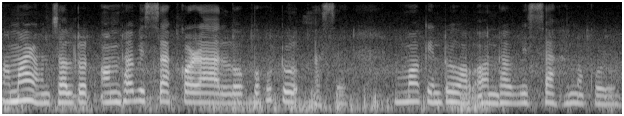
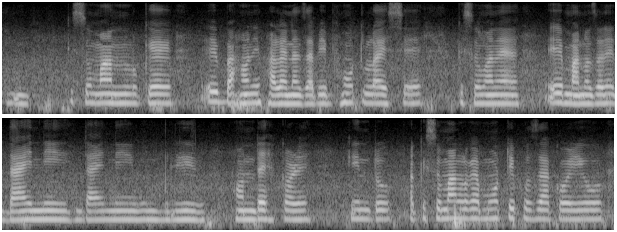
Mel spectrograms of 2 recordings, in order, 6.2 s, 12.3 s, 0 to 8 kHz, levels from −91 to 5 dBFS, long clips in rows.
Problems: constant background noise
